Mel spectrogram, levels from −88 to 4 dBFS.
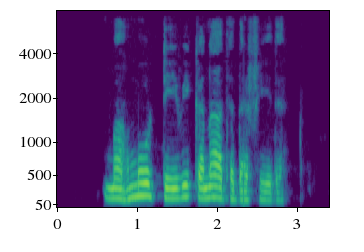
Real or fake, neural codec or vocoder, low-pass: real; none; 7.2 kHz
